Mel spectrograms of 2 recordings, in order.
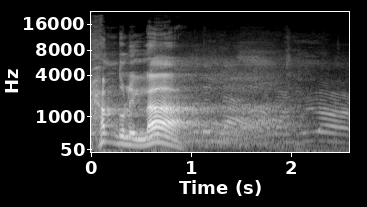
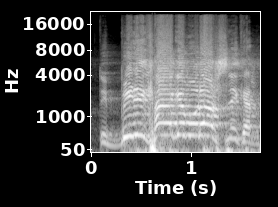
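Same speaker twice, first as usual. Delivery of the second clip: high, loud reproach building to a shout; acted angry rebuke; 10 semitones higher, 9 dB louder than usual. Preacher voicing God questioning a dead smoker, acted shouted rebuke. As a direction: demand an answer, rising to full shout.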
